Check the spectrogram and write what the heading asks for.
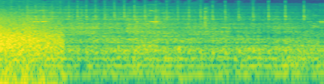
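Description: The tail of an electronic intro music sting dying away in the first half-second, then near silence with faint crackling ticks.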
